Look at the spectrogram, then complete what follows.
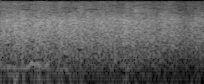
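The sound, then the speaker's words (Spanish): An applause sound effect played by a radio operator, a dense, steady wash of many hands clapping with no voices, holding an even loudness before easing slightly near the end. “Ah, pero como es nuevo, no sabe que cuando yo saludo al operador se tiene que poner aplausos. Ahí está.”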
